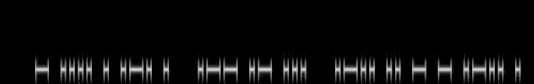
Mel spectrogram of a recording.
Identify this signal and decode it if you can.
Morse code, heard as a keyed tone, about 28 wpm, 700 Hz. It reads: THERE WAS LITTLE
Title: Sentences from Top 1000 Words - Review Part 4 - 28wpm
